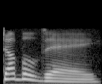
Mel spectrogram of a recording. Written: Doubleday

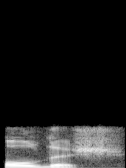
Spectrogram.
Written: oldish

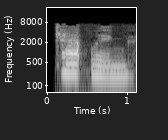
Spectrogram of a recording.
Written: catling

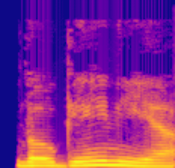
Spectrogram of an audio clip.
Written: logania

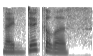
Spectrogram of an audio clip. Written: nidicolous

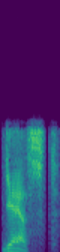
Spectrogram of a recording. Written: guest

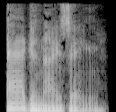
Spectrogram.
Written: agonizing

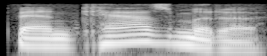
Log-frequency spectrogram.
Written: phantasmata

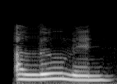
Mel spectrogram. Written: alumin

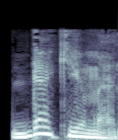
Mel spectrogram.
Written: decuman

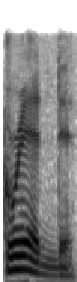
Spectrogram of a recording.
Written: grid

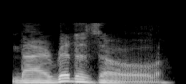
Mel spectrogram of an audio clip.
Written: niridazole

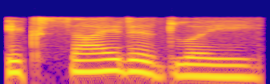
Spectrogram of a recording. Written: excitedly

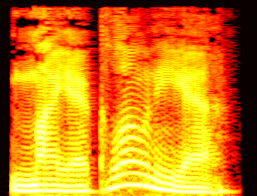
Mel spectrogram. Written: myoclonia

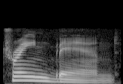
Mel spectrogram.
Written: trainband

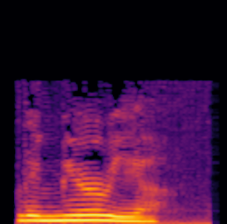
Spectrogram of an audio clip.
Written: Lemuria

